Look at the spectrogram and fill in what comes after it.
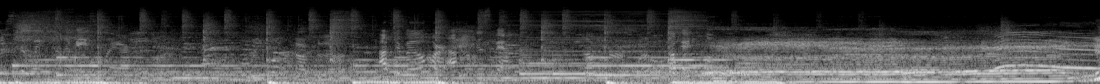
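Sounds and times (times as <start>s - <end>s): sustained low chord: 0.0s - 10.1s
man singing long held note: 6.4s - 11.0s.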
